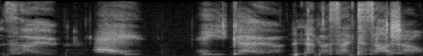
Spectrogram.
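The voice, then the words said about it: Whispering, soft and soothing. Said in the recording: “whispering ... Just listen to my own voice whispering. It's quite soothing”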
